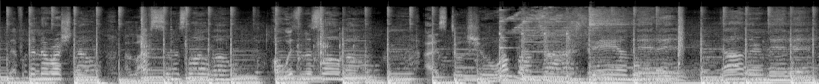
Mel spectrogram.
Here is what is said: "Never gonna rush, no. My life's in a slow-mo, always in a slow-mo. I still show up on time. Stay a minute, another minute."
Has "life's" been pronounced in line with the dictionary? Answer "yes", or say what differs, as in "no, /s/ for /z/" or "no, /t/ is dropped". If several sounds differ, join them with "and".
no, /f/ is dropped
